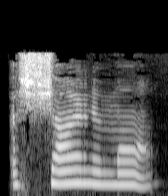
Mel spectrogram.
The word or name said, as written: acharnement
